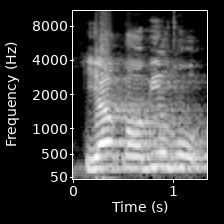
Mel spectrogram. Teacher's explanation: یہاں پر قاف کو بھی اور ضاد کو بھی دونوں کو منہ بھر کے پڑھیں گے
